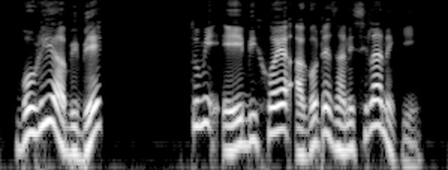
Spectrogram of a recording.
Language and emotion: Assamese, surprised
